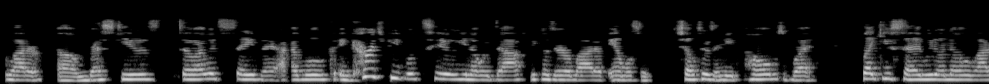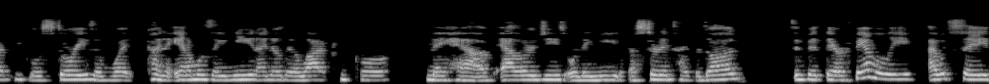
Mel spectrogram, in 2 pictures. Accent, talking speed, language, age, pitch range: American, 225 wpm, English, 10-29, 200-230 Hz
